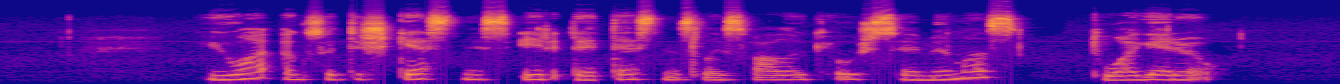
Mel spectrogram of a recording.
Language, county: Lithuanian, Kaunas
